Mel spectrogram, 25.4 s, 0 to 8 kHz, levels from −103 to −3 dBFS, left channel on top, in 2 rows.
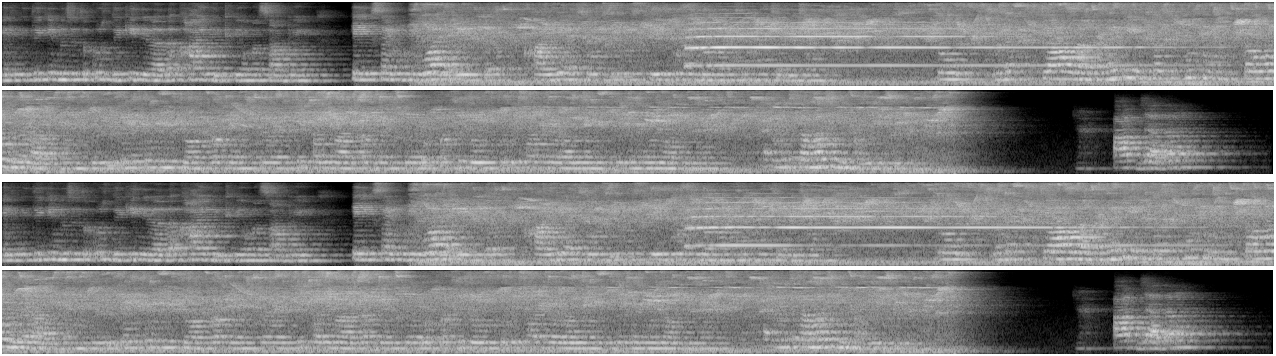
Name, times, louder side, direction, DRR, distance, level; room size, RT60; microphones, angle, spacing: voice 1, 0.0-3.1 3.5-8.2 9.3-21.9, left 1 dB, 40° left, -6 dB, 0.9 m, -26 dB
voice 2, 3.9-4.5 20.5-20.8 23.5-24.5, right 1 dB, 5° right, -9 dB, 0.3 m, -30 dB
sound 1, 4.0-22.2, right 1 dB, 40° right, 0.7 m, -25 dB
Trumpet, 6.8-12.0, left 2 dB, 60° left, 0.4 m, -20 dB
2.7 x 2.3 x 2.2 m, 1.0 s
head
